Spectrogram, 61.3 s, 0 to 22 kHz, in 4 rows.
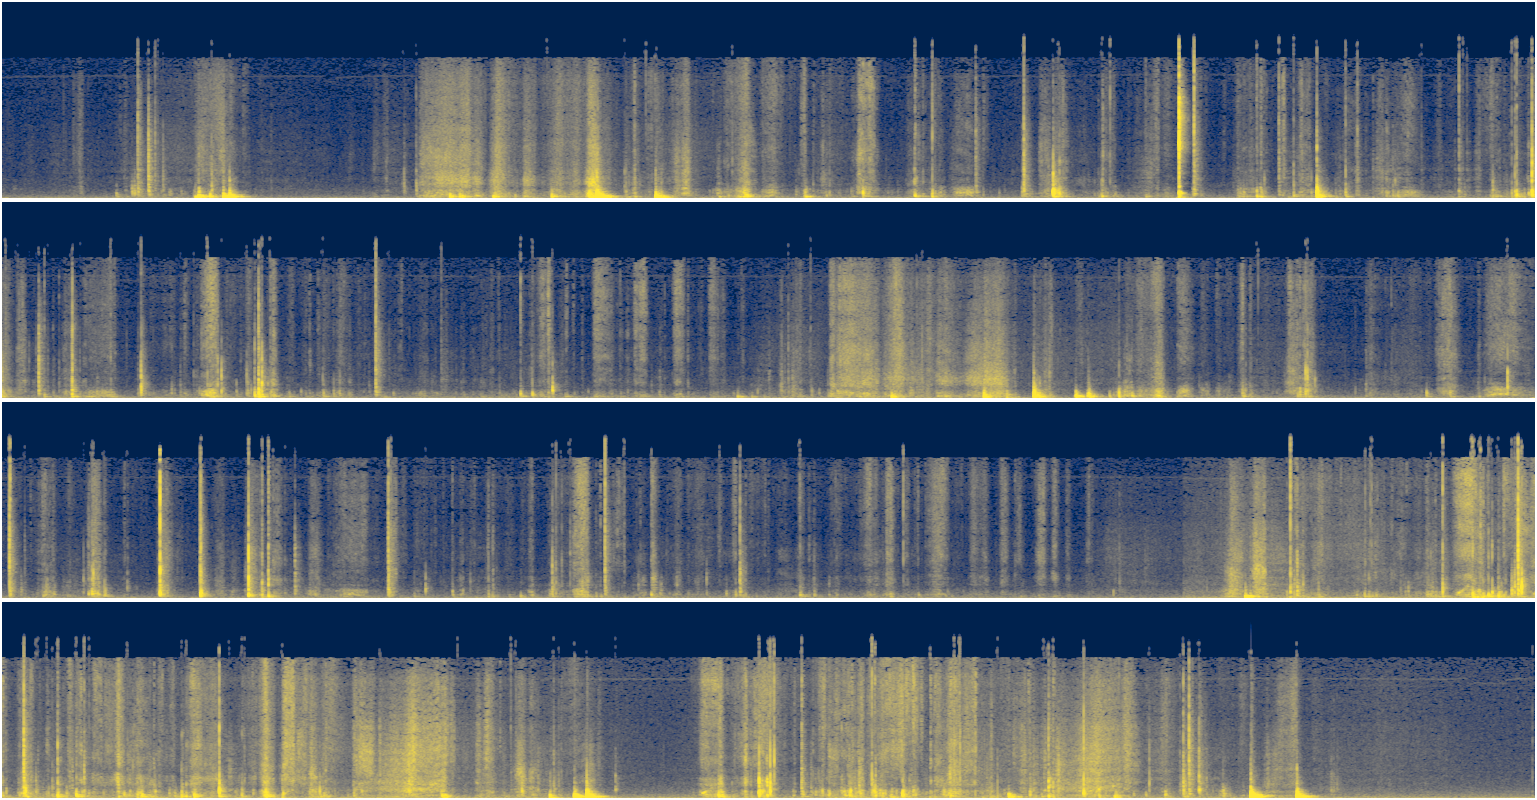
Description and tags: wood 16d trekkingshoes onoff
Putting trekking boots on/off on a wooden floor. Recorded with a ZOOM H2 in a basement of a house: a large wooden table placed on a carpet over concrete. Normalized with Audacity.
